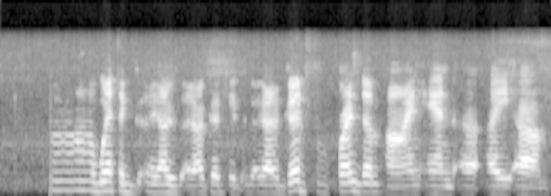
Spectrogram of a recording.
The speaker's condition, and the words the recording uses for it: Stuttering. I am a person who stutters, and hopefully maybe you will gain some insight into that, and hearing speak, and hopefully through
